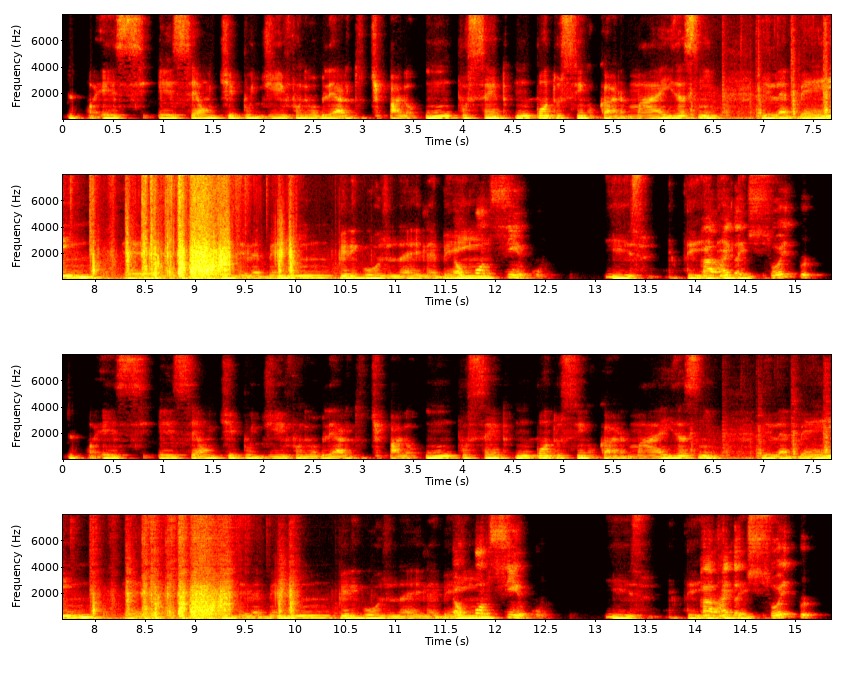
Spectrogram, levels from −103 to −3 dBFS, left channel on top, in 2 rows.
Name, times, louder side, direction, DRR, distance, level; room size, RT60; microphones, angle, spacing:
voice 1, 0.3-12.0 13.1-14.6, left 2 dB, 55° left, 1.1 m, -29 dB
sound 1, 6.2-10.6, left 6 dB, 85° left, 0.8 m, -23 dB
voice 2, 11.6-12.5 14.1-15.1, equal, 75° right, 3.1 m, -32 dB
6.1 x 6.0 x 3.9 m
head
